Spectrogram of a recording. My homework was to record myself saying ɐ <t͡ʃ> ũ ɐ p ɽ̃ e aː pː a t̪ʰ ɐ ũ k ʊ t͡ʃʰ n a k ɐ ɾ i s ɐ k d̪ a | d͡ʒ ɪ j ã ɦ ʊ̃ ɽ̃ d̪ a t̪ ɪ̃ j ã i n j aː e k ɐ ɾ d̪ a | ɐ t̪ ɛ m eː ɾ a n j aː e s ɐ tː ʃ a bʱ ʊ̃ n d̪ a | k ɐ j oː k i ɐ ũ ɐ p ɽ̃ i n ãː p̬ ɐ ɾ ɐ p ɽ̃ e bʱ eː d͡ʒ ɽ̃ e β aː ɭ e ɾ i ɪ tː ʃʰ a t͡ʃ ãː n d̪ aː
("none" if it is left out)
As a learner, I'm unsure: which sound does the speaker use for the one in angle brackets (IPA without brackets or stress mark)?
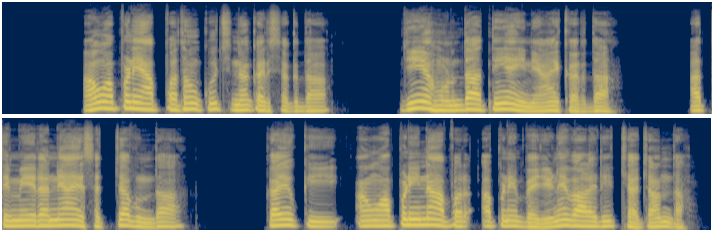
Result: none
